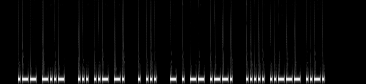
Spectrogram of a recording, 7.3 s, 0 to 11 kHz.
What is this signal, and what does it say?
Morse code, heard as a keyed tone, about 30 wpm, 700 Hz. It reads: WX SUN ES TEMP 52F
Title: Practice QSO - Exchange 2 - Info - 30wpm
